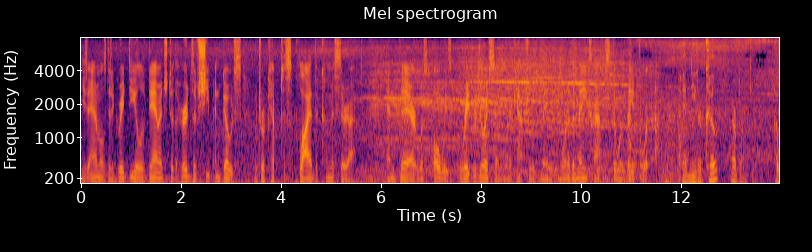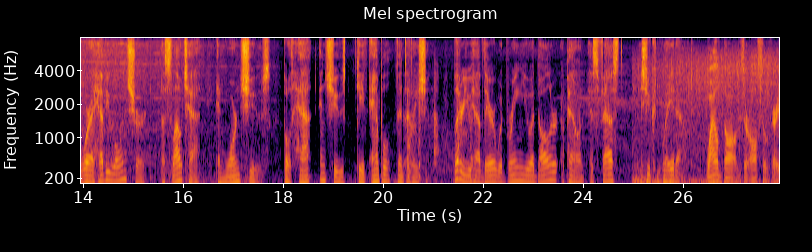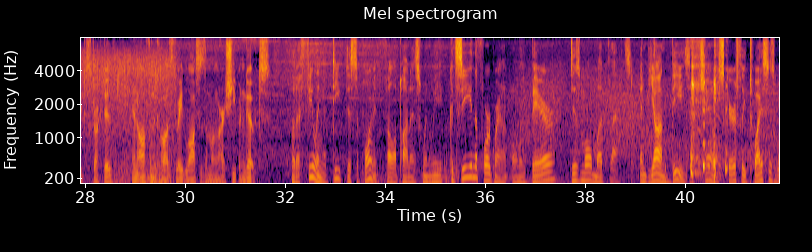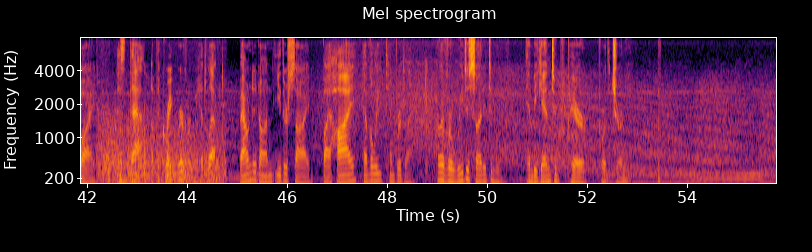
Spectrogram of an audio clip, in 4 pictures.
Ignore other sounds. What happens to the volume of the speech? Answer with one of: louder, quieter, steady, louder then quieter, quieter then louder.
steady.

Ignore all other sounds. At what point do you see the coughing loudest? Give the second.
40 s.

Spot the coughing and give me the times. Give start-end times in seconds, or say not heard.
10.8-12.2, 20.4-22.2, 39.6-40.9.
